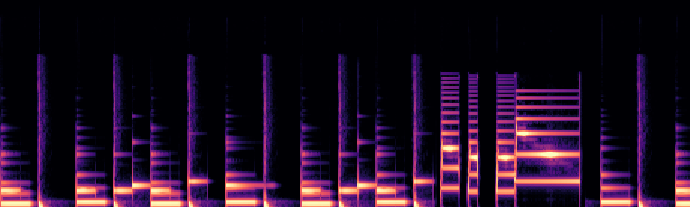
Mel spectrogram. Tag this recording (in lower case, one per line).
music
